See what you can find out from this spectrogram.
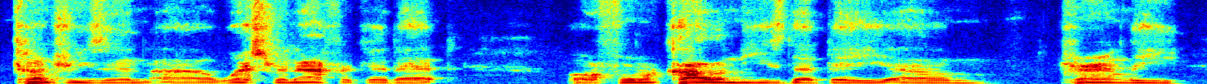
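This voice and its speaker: Low-voiced man, halting explainer. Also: steady tone, pushed and bright. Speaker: interview guest, researcher. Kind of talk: explanatory interview talk.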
